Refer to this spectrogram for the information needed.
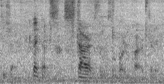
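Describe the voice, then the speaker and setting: There is audible room echo and noticeable background noise as a man talks at a fairly quick pace. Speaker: travel vlogger. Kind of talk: casual vlog chat.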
